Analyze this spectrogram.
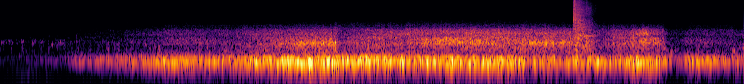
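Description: A glass ball rolls along a hard floor with a low, steady rumble.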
